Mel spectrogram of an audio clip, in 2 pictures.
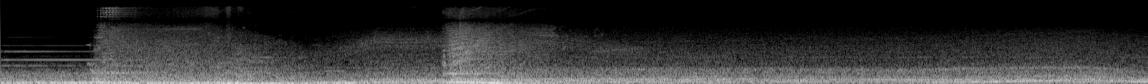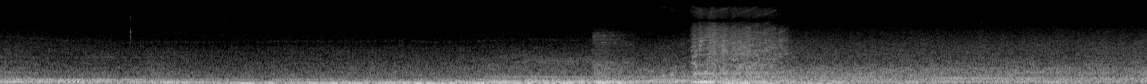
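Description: A spaceship engine rumbles steadily in flight.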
